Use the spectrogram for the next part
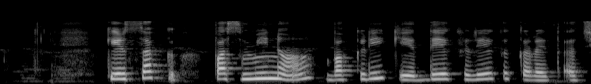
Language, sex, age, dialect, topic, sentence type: Maithili, female, 36-40, Southern/Standard, agriculture, statement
